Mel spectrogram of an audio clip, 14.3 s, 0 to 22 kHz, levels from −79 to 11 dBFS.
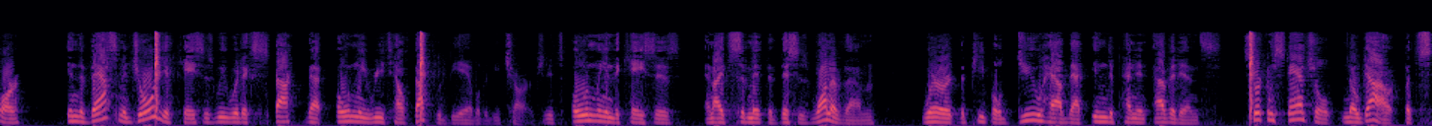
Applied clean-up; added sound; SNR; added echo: none; Clapping; 1 dB; none.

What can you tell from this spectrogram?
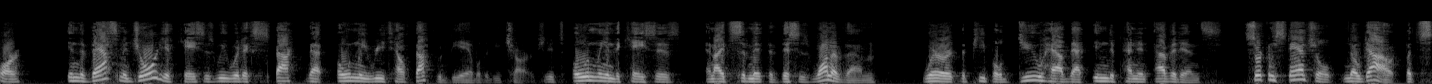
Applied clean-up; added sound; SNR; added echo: none; none; none; none.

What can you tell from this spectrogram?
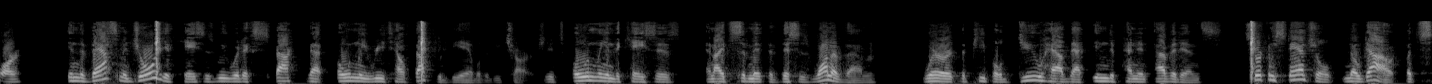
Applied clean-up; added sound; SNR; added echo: classical method Wiener filter.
